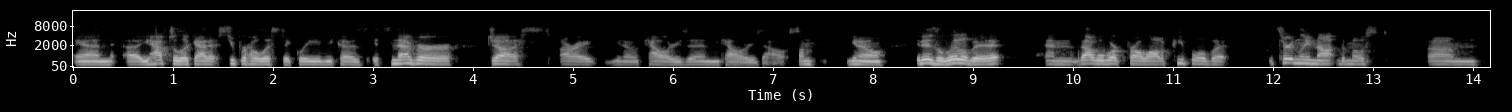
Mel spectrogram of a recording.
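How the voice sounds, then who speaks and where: A woman's voice: fairly low pitch, steady tone, normal speed, a little mellow, no echo, lo-fi sound. A woman, a strongwoman and nutrition coach, talking thoughtfully with many fillers on a video call. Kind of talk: casual video call interview.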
